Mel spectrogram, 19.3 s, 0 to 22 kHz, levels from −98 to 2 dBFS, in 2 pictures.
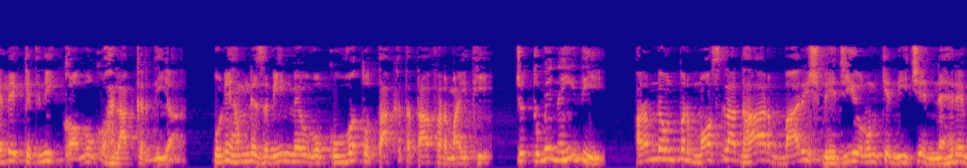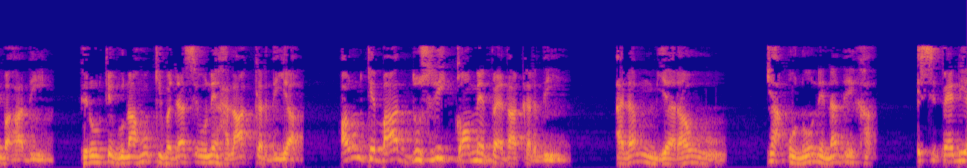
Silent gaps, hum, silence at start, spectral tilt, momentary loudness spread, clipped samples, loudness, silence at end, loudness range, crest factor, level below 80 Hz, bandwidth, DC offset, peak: none; none; 0 s; -4.5 dB/octave; 7 LU; under 0.1%; -24 LUFS; 0 s; 2 LU; 16 dB; -56 dBFS; 7.2 kHz; under 0.1%; -8 dBFS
